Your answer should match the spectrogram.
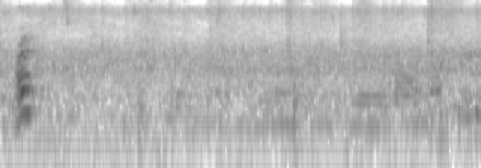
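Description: A man shouts one short, loud drill command just after the start. Fainter voices follow over steady background noise.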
